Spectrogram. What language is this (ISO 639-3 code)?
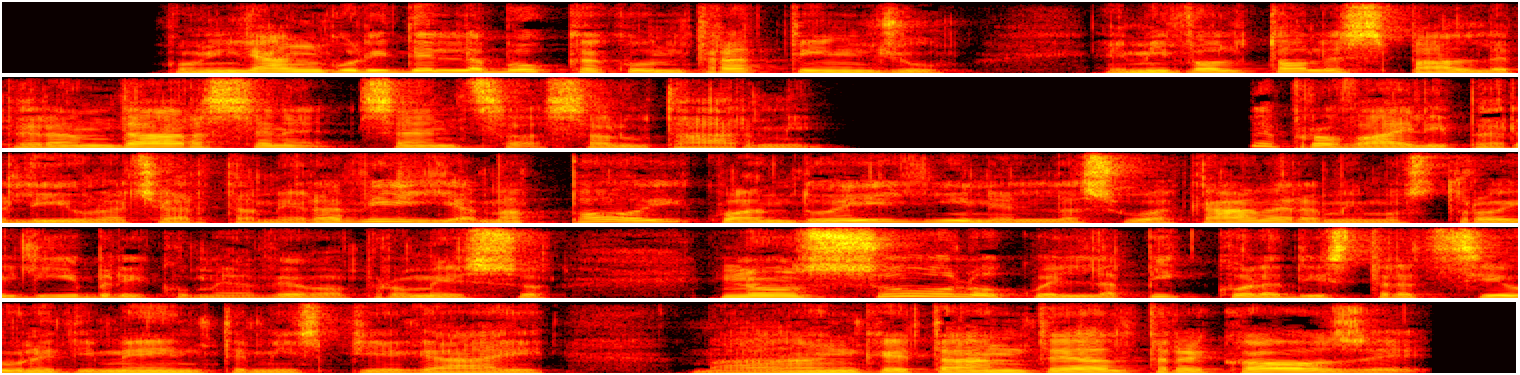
ita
